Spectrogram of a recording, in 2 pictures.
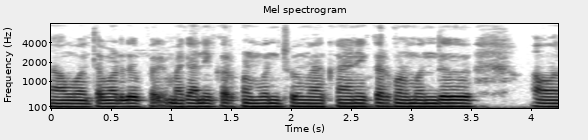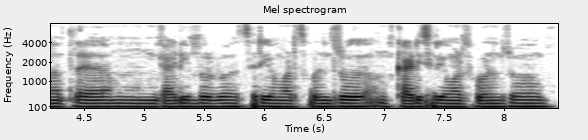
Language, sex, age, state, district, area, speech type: Kannada, male, 18-30, Karnataka, Uttara Kannada, rural, spontaneous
